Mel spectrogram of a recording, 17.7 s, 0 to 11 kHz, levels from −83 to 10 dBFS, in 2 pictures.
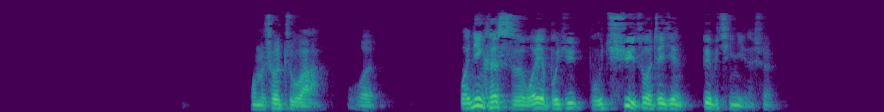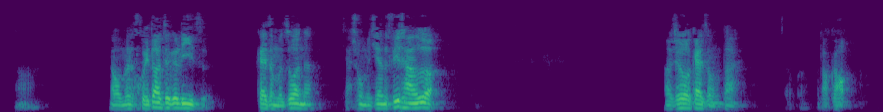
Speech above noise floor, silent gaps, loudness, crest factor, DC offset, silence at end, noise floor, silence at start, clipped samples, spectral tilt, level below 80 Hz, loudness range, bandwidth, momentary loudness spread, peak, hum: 60 dB; 4.21-4.61 s, 7.97-8.93 s, 9.42-9.92 s, 11.24-11.35 s, 13.79-13.84 s, 14.67-15.47 s, 16.59-16.63 s; -22 LUFS; 20 dB; under 0.1%; 0.35 s; -82 dBFS; 2.5 s; under 0.1%; -6.5 dB/octave; -62 dBFS; 8 LU; 7.6 kHz; 17 LU; -6 dBFS; none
